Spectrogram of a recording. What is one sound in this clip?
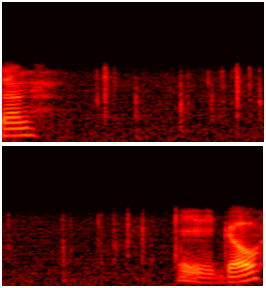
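Computer keys click in quick taps.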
